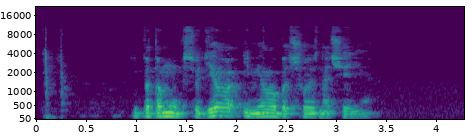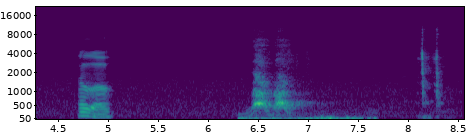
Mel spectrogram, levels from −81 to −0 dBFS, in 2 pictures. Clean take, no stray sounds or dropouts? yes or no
no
